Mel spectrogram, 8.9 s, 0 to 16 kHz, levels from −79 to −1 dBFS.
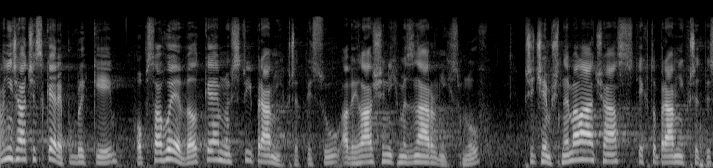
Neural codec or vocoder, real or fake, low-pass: none; real; 10.8 kHz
